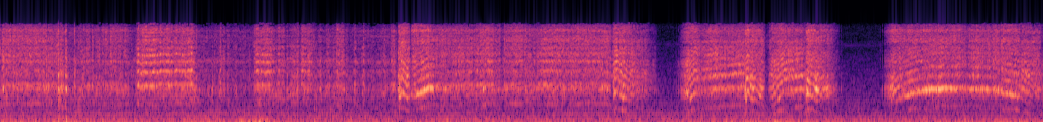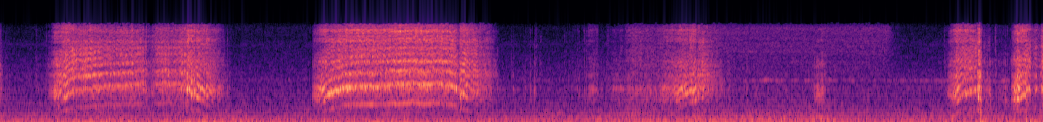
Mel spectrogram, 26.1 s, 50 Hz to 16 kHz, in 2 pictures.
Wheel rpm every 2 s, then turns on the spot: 160, 160, 150, 140, 70, 50, 70, 110, 50, 80, 20, 10, 30.
12-14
